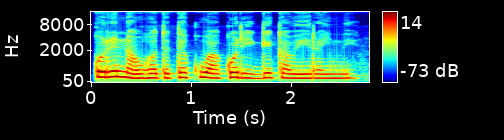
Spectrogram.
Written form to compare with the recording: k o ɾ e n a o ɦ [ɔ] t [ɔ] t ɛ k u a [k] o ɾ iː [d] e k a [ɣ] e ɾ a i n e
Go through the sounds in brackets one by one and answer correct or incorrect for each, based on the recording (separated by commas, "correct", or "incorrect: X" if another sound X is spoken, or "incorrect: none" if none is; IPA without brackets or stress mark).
correct, correct, correct, incorrect: ɡ, incorrect: w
